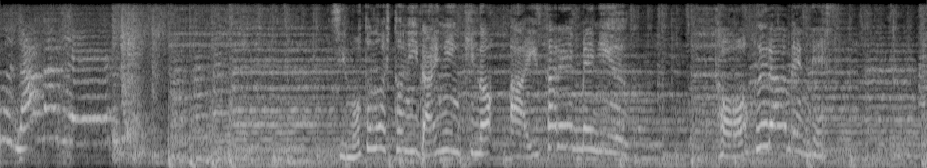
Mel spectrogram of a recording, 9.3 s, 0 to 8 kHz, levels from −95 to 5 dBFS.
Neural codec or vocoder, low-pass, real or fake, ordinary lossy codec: vocoder, 22.05 kHz, 80 mel bands, WaveNeXt; 7.2 kHz; fake; none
